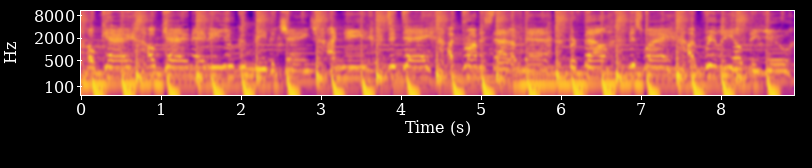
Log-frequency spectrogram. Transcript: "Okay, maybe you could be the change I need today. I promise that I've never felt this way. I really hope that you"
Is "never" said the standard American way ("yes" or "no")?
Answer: no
